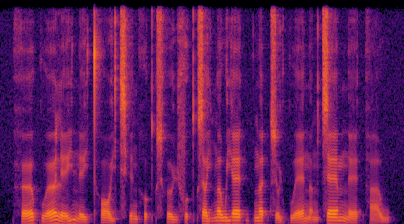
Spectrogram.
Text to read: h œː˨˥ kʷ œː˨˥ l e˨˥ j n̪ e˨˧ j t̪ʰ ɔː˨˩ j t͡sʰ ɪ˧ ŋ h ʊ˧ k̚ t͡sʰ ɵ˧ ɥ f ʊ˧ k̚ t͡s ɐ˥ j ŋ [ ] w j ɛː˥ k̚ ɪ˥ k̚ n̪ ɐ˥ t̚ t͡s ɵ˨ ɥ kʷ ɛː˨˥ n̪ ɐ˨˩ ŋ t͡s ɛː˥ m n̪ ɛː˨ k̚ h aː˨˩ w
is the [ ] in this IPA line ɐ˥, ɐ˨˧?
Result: ɐ˥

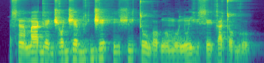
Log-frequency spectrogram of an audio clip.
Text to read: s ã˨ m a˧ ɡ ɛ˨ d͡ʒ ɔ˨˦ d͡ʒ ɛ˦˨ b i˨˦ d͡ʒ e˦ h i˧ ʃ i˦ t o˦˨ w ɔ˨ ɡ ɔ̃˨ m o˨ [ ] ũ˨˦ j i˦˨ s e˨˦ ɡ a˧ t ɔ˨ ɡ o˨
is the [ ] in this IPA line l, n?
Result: n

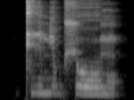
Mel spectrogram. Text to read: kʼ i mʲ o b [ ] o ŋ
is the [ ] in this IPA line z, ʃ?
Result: ʃ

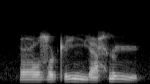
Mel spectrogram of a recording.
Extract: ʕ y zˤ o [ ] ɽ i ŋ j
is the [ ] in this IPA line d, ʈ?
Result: ʈ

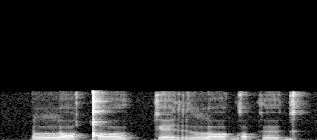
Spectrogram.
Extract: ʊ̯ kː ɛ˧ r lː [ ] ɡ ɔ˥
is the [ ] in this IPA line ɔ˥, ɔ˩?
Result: ɔ˥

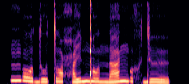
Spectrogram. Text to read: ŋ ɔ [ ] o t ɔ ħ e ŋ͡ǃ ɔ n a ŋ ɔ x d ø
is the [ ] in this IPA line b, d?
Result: d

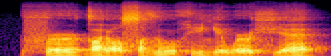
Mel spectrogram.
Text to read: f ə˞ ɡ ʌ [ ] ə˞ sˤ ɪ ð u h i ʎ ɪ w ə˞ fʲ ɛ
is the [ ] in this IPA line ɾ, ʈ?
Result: ɾ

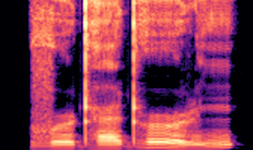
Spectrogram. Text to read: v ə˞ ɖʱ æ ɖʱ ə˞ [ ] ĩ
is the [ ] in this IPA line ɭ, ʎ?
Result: ɭ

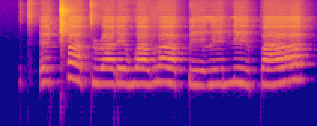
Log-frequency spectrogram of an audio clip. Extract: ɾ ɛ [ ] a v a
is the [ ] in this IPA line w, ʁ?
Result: w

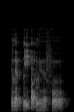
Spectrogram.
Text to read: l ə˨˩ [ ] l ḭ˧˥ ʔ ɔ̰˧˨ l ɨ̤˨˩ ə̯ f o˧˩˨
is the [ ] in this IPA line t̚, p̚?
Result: p̚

